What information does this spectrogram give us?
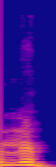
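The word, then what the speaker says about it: limb: लिम्ब, ये लिम्ब नहीं बोला जाएगा, इसको हम बोलेंगे लिम्ब। तो यहाँ बी साइलेंट हो गया।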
